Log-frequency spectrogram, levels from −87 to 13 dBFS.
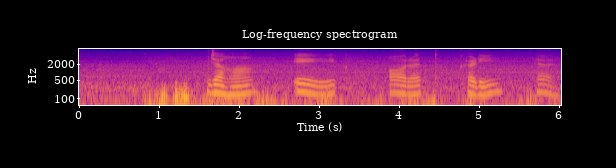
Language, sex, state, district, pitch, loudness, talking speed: Hindi, female, Punjab, Pathankot, 155 Hz, -19 LUFS, 50 wpm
